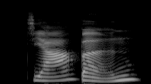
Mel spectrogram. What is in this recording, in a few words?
"jia ben", chinese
